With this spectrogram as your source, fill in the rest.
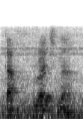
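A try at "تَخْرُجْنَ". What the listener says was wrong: Takhrujna. ra has this dhamma because it's bab nasara.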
